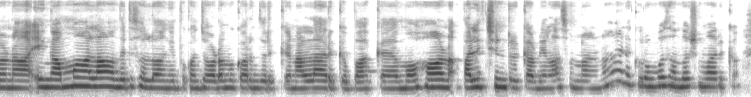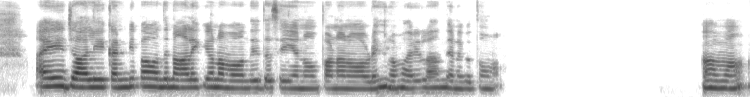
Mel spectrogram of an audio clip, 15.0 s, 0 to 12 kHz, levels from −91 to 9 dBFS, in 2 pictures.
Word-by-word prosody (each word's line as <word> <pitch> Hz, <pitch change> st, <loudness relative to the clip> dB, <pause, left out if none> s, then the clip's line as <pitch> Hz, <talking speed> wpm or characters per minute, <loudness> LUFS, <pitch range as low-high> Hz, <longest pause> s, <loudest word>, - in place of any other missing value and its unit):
நான், 225 Hz, -1 st, +3 dB
எங்க 245 Hz, 0 st, +2 dB
அம்மால்லாம் 270 Hz, 0 st, +6 dB
வந்துட்டு 245 Hz, 0 st, -2 dB
சொல்லுவாங்க. 230 Hz, -3 st, -2 dB
இப்ப 225 Hz, +2 st, -15 dB
கொஞ்சம் 220 Hz, 0 st, -3 dB
உடம்பு 225 Hz, +1 st, -2 dB
குறைஞ்சுருக்கு, 220 Hz, -1 st, -6 dB
நல்லா 225 Hz, +1 st, 0 dB
இருக்கு 215 Hz, -1 st, -8 dB
பார்க்க. 210 Hz, +1 st, -4 dB, 0.2 s
மொகம் 245 Hz, +2 st, +4 dB
ந -, -, -2 dB
பளிச்சுண்டு 245 Hz, +1 st, +1 dB
இருக்கு, 225 Hz, -1 st, -5 dB
அப்பிடியெல்லாம் 215 Hz, +3 st, -7 dB
சொன்னாங்கன்னா, 220 Hz, +3 st, -9 dB
எனக்கு 310 Hz, -6 st, -6 dB
ரொம்ப 275 Hz, +2 st, -1 dB
சந்தோஷமா 255 Hz, 0 st, -1 dB
இருக்கும். 255 Hz, -, -16 dB, 0.6 s
ஐ -, -, +5 dB, 0.2 s
ஜாலி! 245 Hz, 0 st, +6 dB
கண்டிப்பா 265 Hz, +3 st, +1 dB
வந்து 250 Hz, 0 st, +1 dB
நாளைக்கும் 240 Hz, +1 st, +1 dB
நம்ம 225 Hz, -1 st, 0 dB
வந்து 225 Hz, +1 st, -5 dB
இத -, -, -4 dB
செய்யணும், 210 Hz, -1 st, -5 dB
பண்ணணும் 210 Hz, -1 st, -2 dB
அப்பிடிங்கிறமாரி 220 Hz, +1 st, -2 dB
எல்லாம் 240 Hz, -, -4 dB
வந்து 235 Hz, -2 st, -3 dB
எனக்கு 205 Hz, 0 st, -7 dB
தோணும். 205 Hz, -1 st, -10 dB, 2.1 s
ஆமா. 220 Hz, -2 st, 0 dB
230 Hz, 150 wpm, -25 LUFS, 215-250 Hz, 2.1 s, அம்மால்லாம்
